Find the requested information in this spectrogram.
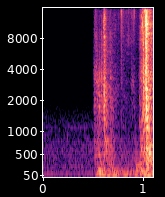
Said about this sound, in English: They march out of the front door and slam it behind them.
